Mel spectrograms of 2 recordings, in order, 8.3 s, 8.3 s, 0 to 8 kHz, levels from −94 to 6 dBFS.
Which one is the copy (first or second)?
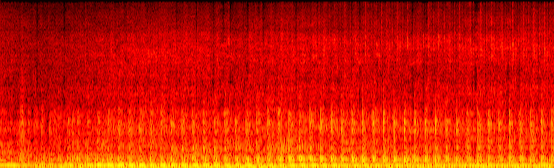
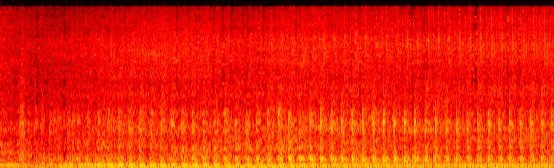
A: first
